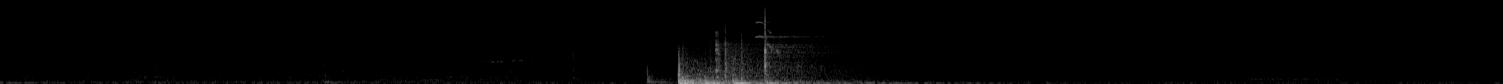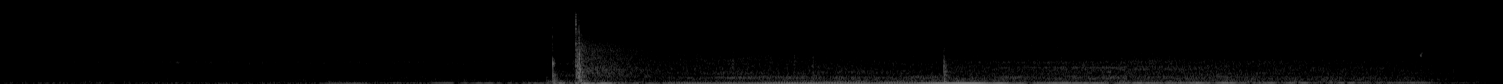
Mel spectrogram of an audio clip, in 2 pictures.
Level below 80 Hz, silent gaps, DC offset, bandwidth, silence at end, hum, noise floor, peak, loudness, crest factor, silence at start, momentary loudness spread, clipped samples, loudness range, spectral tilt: -48 dBFS; none; under 0.1%; 14.5 kHz; 0.7 s; none; -72 dBFS; -16 dBFS; -44 LUFS; 30 dB; 0 s; 29 LU; under 0.1%; 24 LU; -5.5 dB/octave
